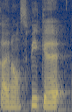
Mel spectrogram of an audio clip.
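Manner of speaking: normal talking voice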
